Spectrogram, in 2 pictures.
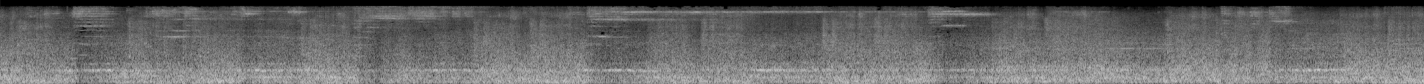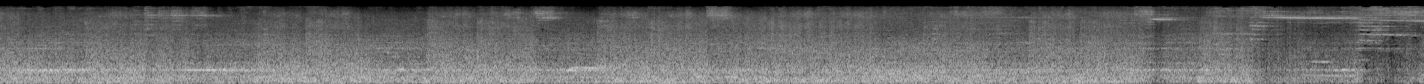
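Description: Freight train's autorack cars rolling past: a loud, steady roar of steel wheels on rail, with thin squealing wheel tones coming and going over it.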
